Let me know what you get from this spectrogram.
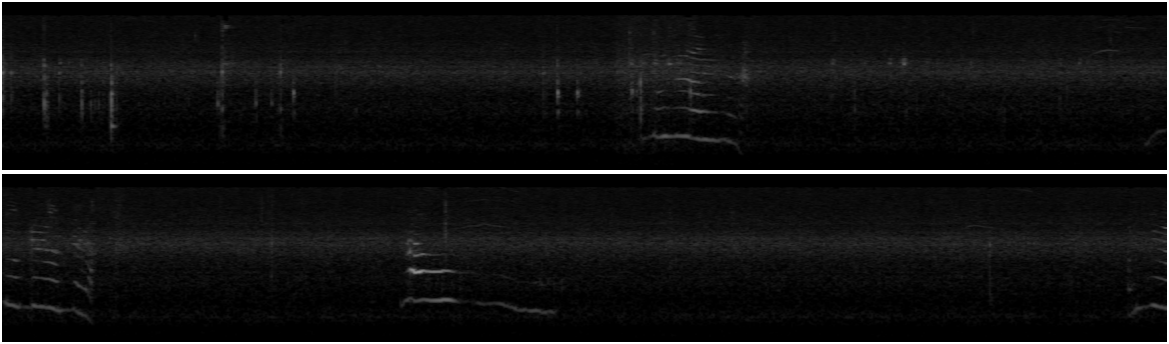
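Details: Kitten kept in a cage while eating, trying to meow between bites: scattered clicks and chewing, then three strained, downward-curving meows around four, seven and ten seconds, the last one higher and louder, in a quiet indoor room.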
